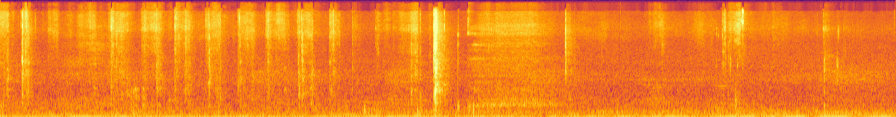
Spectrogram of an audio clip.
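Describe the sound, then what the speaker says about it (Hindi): Tarot cards shuffled and drawn from a deck, soft close riffles and slides with a few sharper snaps, faint and quiet with no talk. "मैं कुछ और कार्ड्स लूँगी क्लैरिफाई करने के लिए"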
